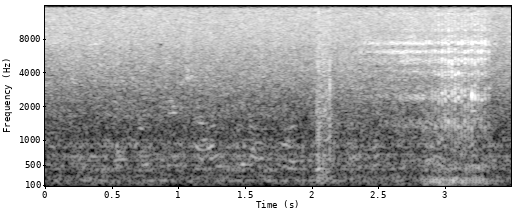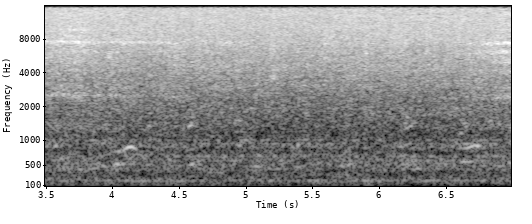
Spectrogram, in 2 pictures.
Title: Dakota snoring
